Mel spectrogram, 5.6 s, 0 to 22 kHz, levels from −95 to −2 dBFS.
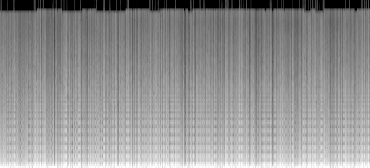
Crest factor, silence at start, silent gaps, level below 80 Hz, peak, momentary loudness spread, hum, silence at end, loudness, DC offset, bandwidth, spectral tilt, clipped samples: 4 dB; 0 s; none; -8 dBFS; 0 dBFS; 2 LU; none; 0 s; -9 LUFS; under 0.1%; 17.5 kHz; -6.5 dB/octave; 1%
